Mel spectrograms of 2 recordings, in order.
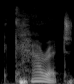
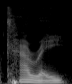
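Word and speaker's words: Caret: Right, as part of Linda Moulton Howe's presentation this year, the so-called Carrot drones, or Carret drones, which is spelled C-A-R-E-T drones.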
